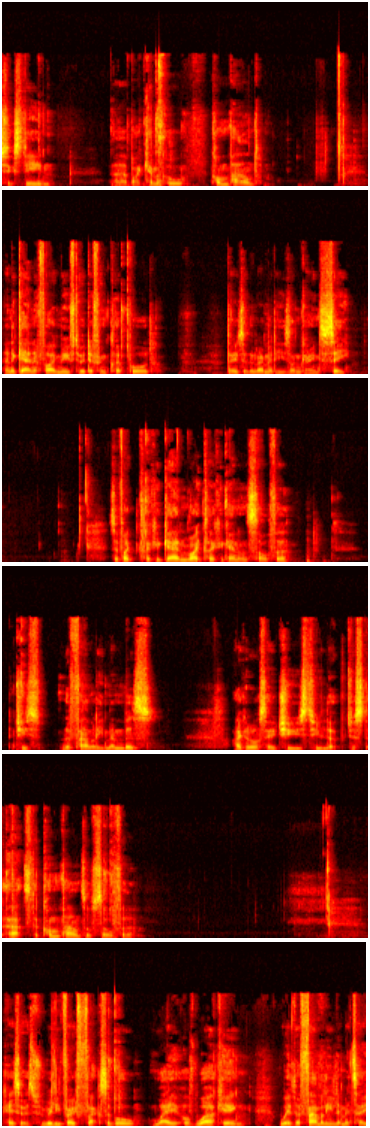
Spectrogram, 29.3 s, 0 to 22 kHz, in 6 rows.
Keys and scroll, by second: 0.9 super+Right, 1.4 super+Left.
